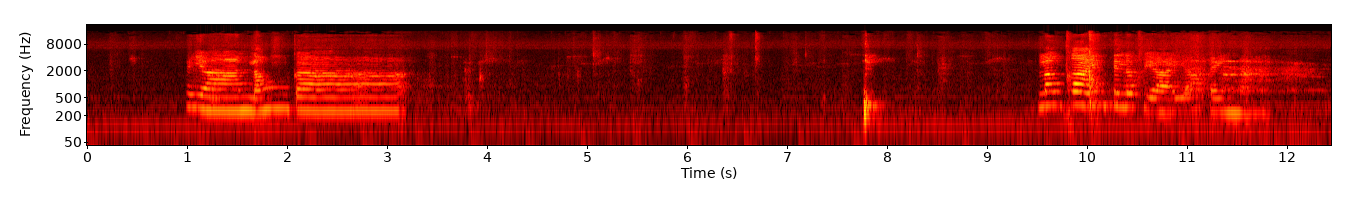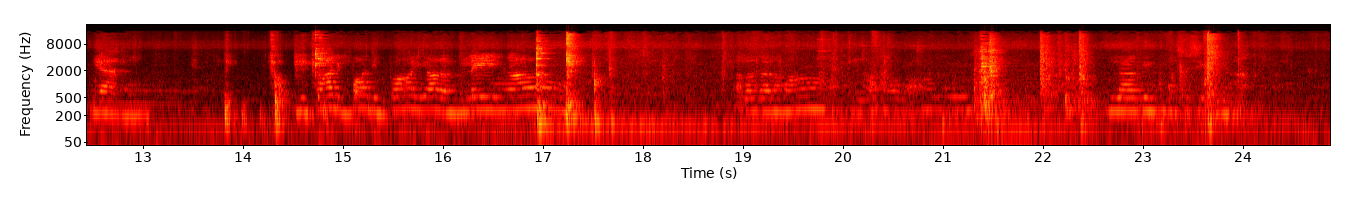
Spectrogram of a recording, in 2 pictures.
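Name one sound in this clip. A woman speaks with animation close by.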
